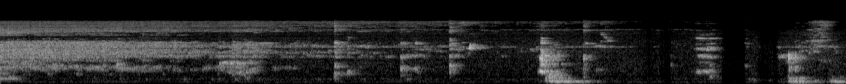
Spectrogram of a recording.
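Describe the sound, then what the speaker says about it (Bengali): Hot water goes into a pan of simmering mutton curry, setting off a strong sizzling hiss that fades into bubbling, spluttering pops and crackles as the liquid settles. "এবার আমি জল দিয়ে দেবো"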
